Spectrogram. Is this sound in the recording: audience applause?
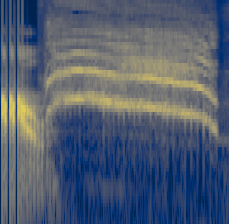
no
